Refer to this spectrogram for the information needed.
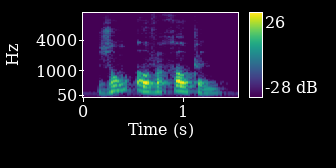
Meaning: very sunny, sun-drenched
- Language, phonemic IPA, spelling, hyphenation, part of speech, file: Dutch, /ˈzɔnoːvərˌɣoːtə(n)/, zonovergoten, zon‧over‧go‧ten, adjective, Nl-zonovergoten.ogg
